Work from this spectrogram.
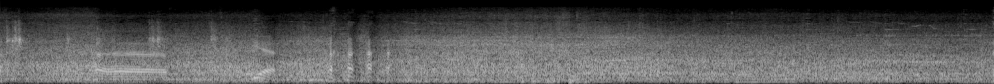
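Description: A train passing a level crossing in Southampton, a steady loud rumble filling the whole stretch, with a few sharp clanks and a brief tonal squeal near the start.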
